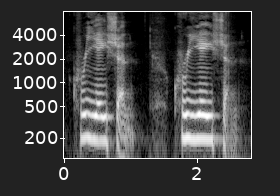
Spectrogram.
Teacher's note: So it's going to be longish, but not as long as the A, crie. And then the final syllable is reduced, a schwa · Term: weak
